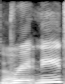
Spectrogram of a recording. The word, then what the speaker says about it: Brittainy: At Brittany Taylor. – At Brittany Taylor, yeah. My name is spelled a little weird. – B-R-I-T-T-A-I-N-Y. Mm-hmm. – Looks like Brittany.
